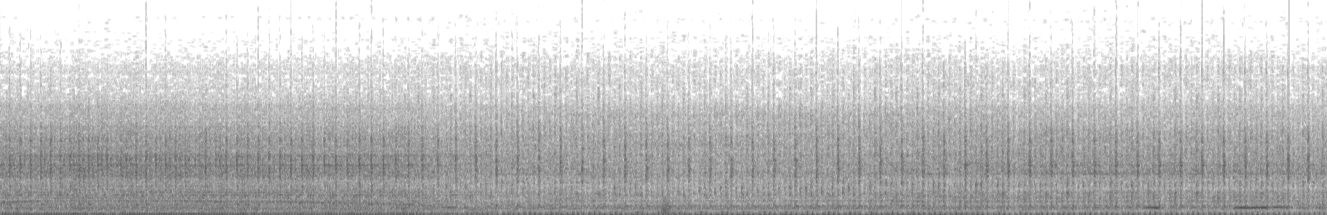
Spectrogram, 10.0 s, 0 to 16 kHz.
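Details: Toyota Surf 1KZ-TE diesel idling after stalling following two minutes at 3000 rpm: steady hard knock about three times a second, uneven stumbling beat, smoke; owner suspects head gasket, antifreeze apparently consumed, cause unconfirmed.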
